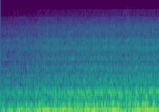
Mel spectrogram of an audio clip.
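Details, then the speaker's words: Ducati Panigale, warm after a ride: lumpy, uneven low thumping idle with irregular pulses; the bike idles rough for a while when restarted warm, cause not stated. "You hear how rough this bike idles? Like if you start it up and it's still warm, like it idles so rough for a little while."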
